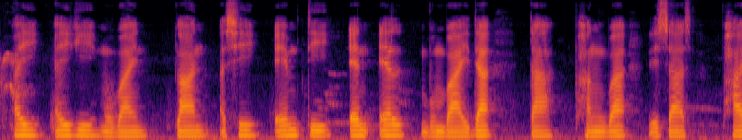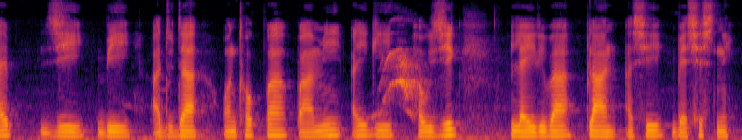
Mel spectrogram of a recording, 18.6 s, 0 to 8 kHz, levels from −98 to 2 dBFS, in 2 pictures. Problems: background conversations at intervals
